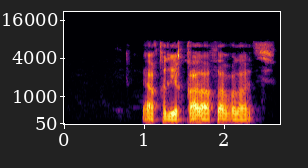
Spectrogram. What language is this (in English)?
Kabyle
